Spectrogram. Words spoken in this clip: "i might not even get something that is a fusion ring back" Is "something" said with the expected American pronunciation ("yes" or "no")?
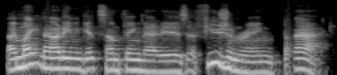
yes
